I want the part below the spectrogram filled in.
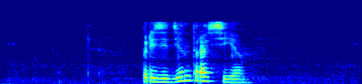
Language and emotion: Russian, neutral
